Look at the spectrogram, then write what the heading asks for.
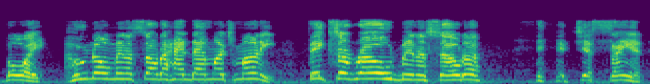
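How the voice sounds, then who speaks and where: A man's voice: very high-pitched, a little slow, pushed and bright. A man hosting a trucking channel, chatting casually about news and reading articles aloud with folksy wisecracks.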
